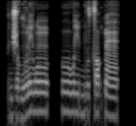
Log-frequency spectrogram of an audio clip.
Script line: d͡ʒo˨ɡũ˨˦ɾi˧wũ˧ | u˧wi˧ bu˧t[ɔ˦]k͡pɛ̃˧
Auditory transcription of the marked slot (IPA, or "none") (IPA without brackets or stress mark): ɔ˦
